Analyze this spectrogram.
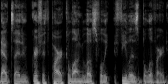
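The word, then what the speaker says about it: Los Feliz: of Griffith Park along Los fela's bouevard it's spelled Los fiz but everyone here in this dumbass Town call calls it Los Filas um it's the William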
